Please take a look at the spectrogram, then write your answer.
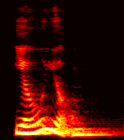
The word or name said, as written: youyong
